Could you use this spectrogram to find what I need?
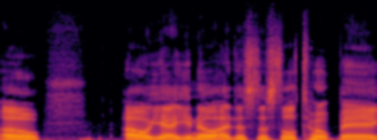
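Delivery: put-on upper-Midwest Wisconsin accent. Retelling how a teacher talked: imitating Miss Allenson's Wisconsin accent. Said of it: "her, like, Wisconsin accent".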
